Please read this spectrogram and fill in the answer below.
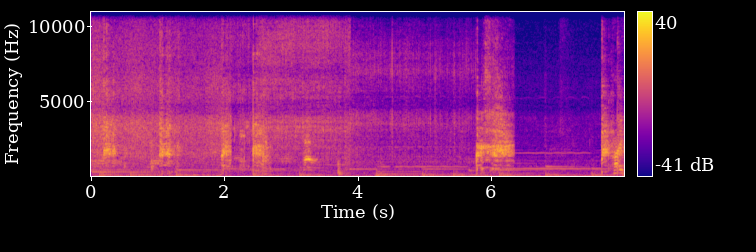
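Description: Tomatoes and quail eggs sizzling in a large wok, with a metal spatula scraping and clattering against the pan as the dish is stirred and scooped out. The sizzling and scraping are strongest in the first half and die down after about four seconds, with one more short scrape near six seconds.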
